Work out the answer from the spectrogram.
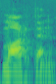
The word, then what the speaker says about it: Maartin: of the um like when you actually pronounce my name like so in south africa like ours are really strong yeah so when i introduce myself it's like martin yeah so that's how we say yeah and so what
